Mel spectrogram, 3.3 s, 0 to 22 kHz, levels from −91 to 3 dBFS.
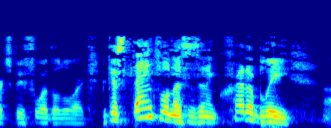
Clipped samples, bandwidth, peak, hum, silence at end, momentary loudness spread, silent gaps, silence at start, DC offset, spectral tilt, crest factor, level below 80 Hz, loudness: under 0.1%; 8 kHz; -12 dBFS; none; 0.3 s; 19 LU; none; 0 s; under 0.1%; -3 dB/octave; 22 dB; -74 dBFS; -31 LUFS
